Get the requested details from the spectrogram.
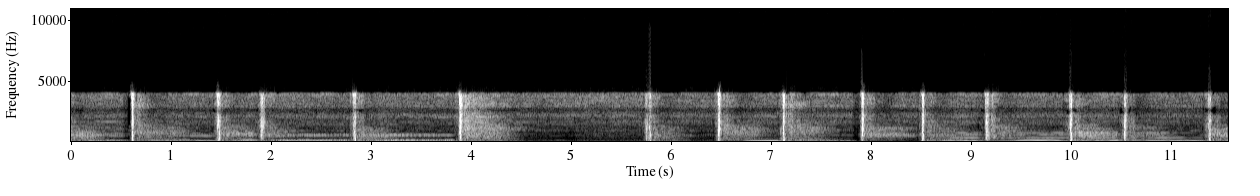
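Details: Bowel sounds (borborygmi) from a grandpa (noted as year 69): low rumbling and gurgling from the belly, broken by sharp tapping clicks from handling.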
